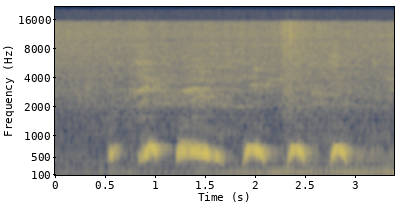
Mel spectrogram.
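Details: Spotted dove from Chiang Mai, Thailand, a decoy song in the three-note 'kuk' style, fifth phrase. Six mellow, hollow coos in a quick run. The second and third notes are drawn out and slightly falling. A low hum sits underneath.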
